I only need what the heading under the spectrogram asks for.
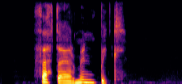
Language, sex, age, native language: Icelandic, male, 8, Icelandic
